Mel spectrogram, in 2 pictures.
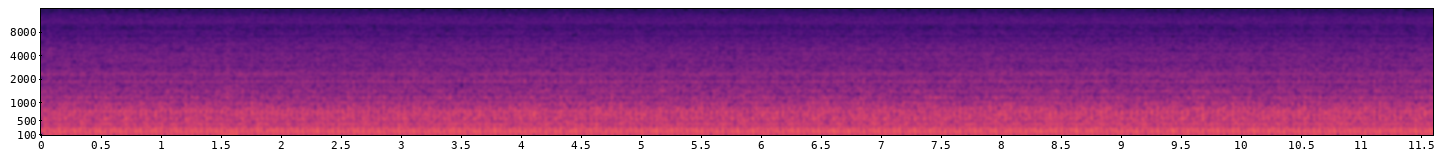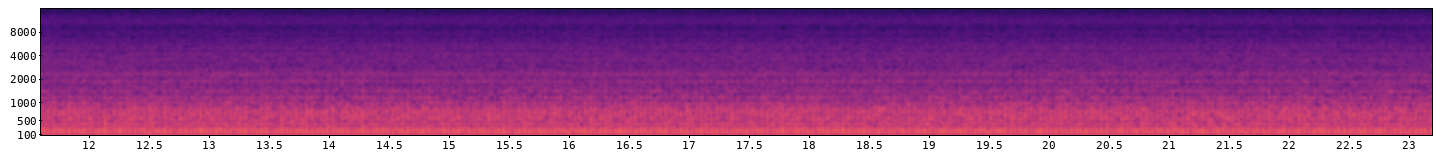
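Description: Laundry thumps and rumbles inside a spinning washing machine drum.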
